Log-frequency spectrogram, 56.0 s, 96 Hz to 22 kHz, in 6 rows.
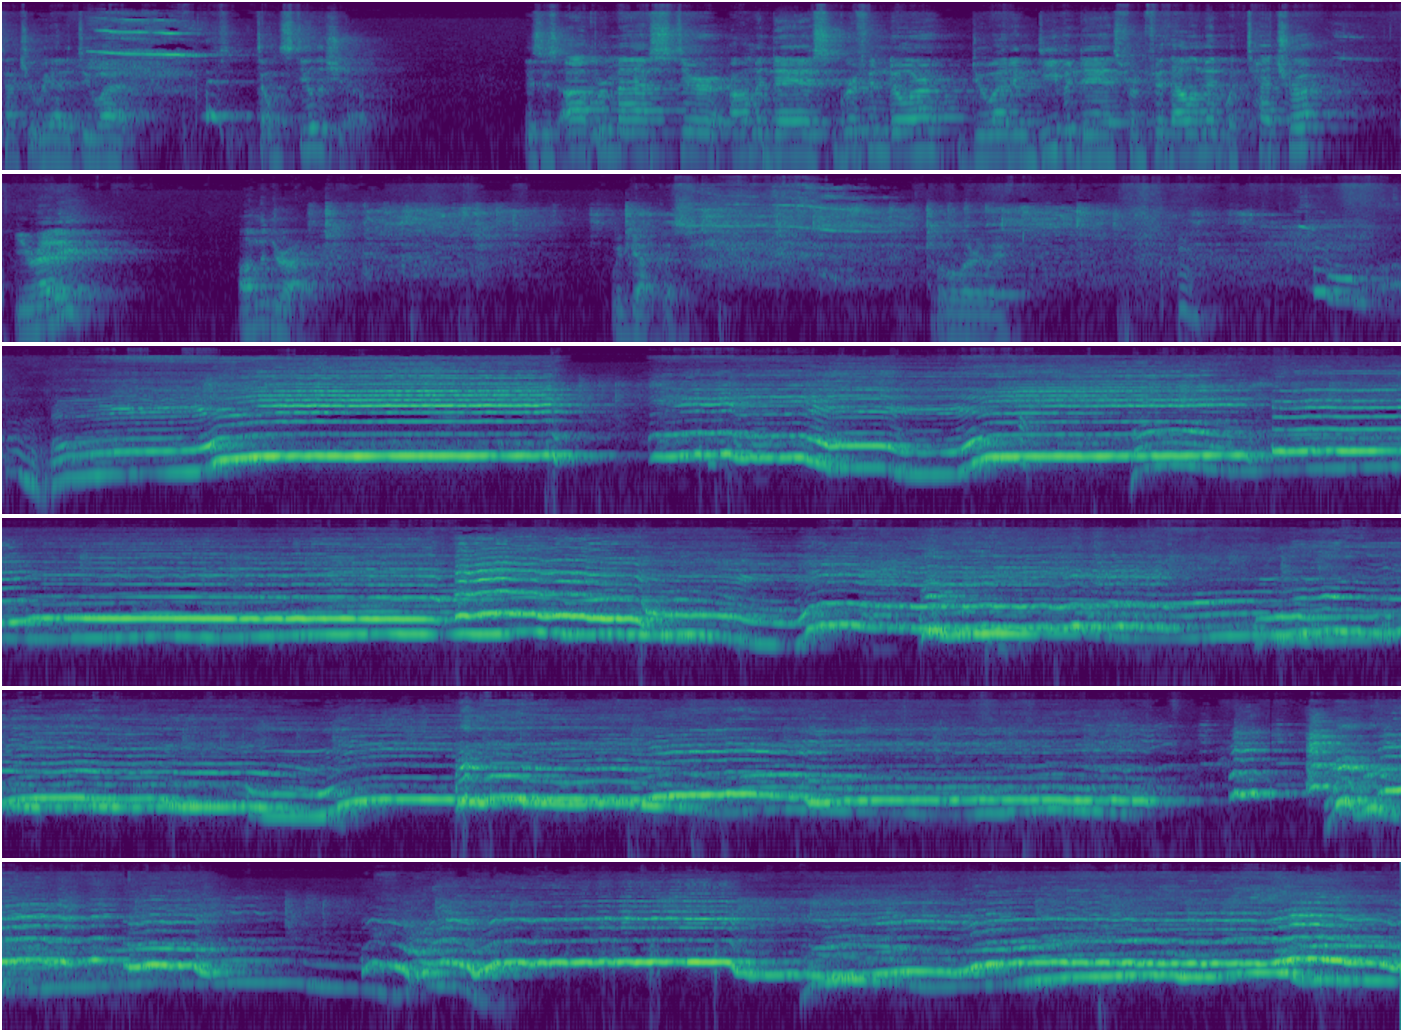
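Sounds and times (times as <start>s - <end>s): dog howling: 18.1s - 55.9s.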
